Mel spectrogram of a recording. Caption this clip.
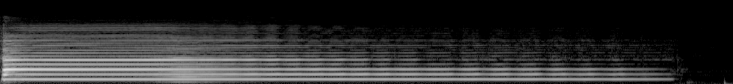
Baritone bb3 v95
The third of the series of saxophone samples. The format is ready to use in sampletank but obviously can be imported to other samplers. The collection includes multiple articulations for a realistic performance.
woodwind, baritone-sax, jazz, sampled-instruments, vst, sax, saxophone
